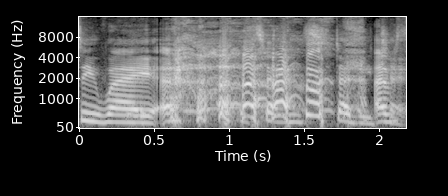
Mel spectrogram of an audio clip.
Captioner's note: laughing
